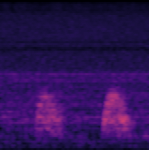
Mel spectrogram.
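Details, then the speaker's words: Home pocket fetal Doppler (Sonoline B) on a pregnant woman, later pregnancy, searching above the pelvic bone: two soft, whooshing pulses over static hiss, believed to be the placental swoosh rather than the fetal heartbeat. "it's not the heartbeat um i believe that is the placenta it's like a swoosh"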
